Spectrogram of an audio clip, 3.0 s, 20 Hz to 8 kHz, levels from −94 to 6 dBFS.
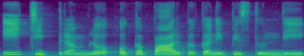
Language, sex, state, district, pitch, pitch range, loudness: Telugu, female, Telangana, Hyderabad, 240 Hz, 220-270 Hz, -17 LUFS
